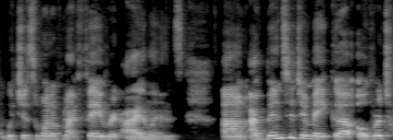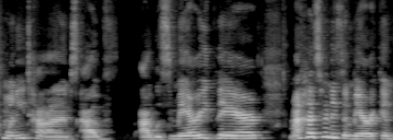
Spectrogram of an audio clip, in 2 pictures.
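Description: A woman from California, a podcast interview guest, telling travel stories in casual conversation, animated and quick to laugh, with frequent "like" and "you know". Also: medium pitch.

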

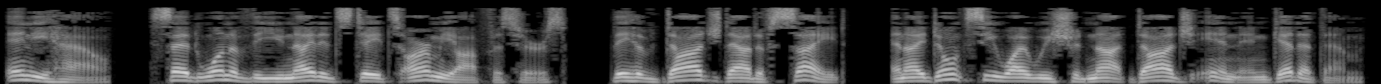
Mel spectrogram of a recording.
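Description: A man narrates a story at a middle pitch, reading in an even, unhurried way. The sound is close and dry, with no room around the voice. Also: breathy edge, no echo. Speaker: audiobook narrator. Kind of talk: scripted narration.

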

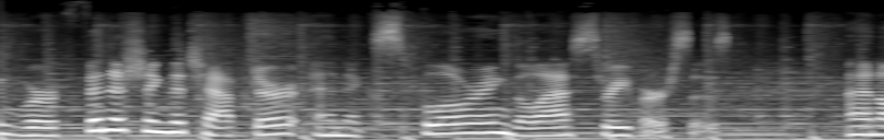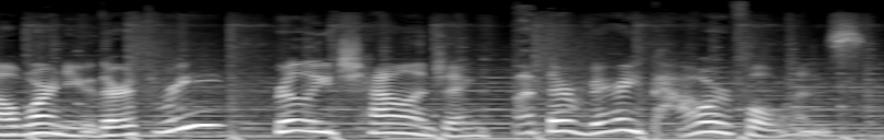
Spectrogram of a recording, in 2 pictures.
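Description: A woman hosting a conversational Bible study podcast and teaching as she goes. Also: a little high.

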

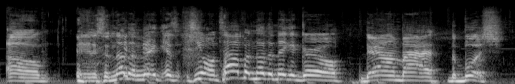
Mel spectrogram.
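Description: Male podcast co-host, casual storyteller, slightly higher voice, faint music under the talk. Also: animated, moderate pace. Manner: loose anecdotal storytelling with profanity and slang.

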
